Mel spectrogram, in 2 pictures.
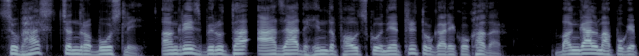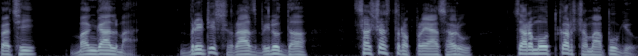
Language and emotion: Nepali, neutral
